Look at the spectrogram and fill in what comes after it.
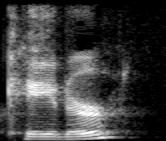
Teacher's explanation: Then when we get to the letter T in cater, instead of having the T sound with a release of air like it would be at the start of a word like talk or take, here it sounds more like a D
